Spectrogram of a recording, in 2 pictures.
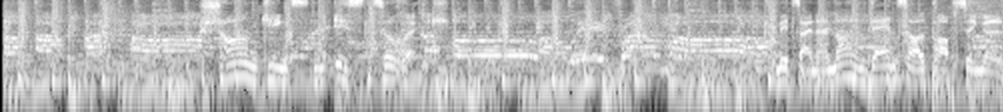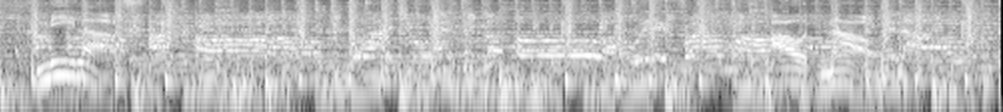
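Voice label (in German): werbung, deutsch männer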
